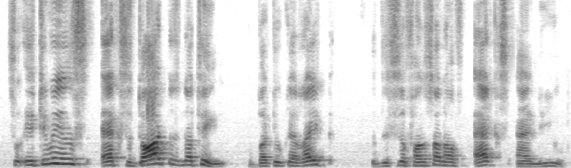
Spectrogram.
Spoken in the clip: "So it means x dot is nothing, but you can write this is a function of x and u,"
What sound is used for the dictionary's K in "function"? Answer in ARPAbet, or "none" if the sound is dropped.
none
